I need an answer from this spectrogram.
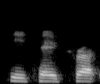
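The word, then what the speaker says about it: cestui que trust: Now, the S, you call it the SDK truck. Is it like the letter S and then DK? – No. Let me spell that out for you, because it's spelled differently than it sounds.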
